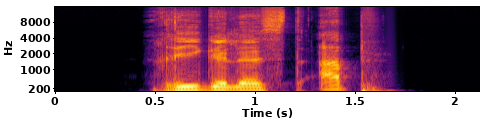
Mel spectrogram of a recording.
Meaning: second-person singular subjunctive I of abriegeln
- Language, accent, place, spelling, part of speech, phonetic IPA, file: German, Germany, Berlin, riegelest ab, verb, [ˌʁiːɡələst ˈap], De-riegelest ab.ogg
